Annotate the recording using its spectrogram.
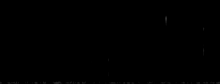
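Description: Near silence: room tone with a few faint small clicks, one a little louder near the end.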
